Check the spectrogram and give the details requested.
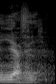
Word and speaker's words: Yahvé: Alors pour ceux qui le savent, le nom de Dieu dans la parole de Dieu, souvent c'est Yahvé. En tout cas, c'est comme ça qu'on le prononce.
